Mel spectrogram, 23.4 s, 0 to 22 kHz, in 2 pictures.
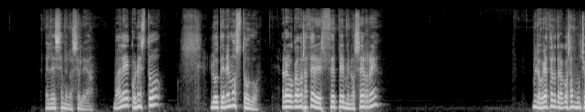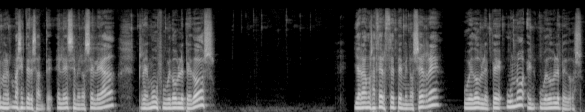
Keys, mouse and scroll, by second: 0.1-2.0 typing, 3.3-4.1 typing, 6.2-7.5 typing, 10.3-15.9 typing, 16.5 ctrl+a, 16.9 alt+f, 17.4-18.1 typing, 19.2-19.5 typing, 19.8 Return, 21.0-23.4 typing.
